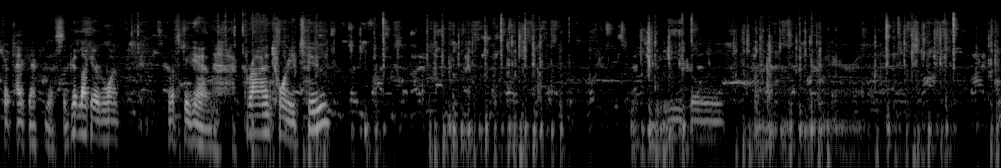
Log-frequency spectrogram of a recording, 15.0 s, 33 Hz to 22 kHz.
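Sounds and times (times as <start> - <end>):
computer keyboard typing: 5.4 - 8.5, 9.5 - 15.0.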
